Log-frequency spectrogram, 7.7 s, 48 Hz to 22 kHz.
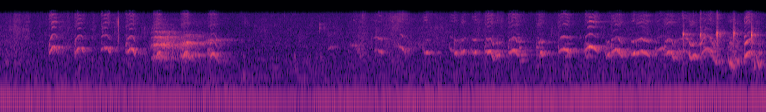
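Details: Several poodle puppies in 2012 whine together, short rising and falling squeaks overlapping in a continuous chorus with brief pauses, while a constant low hum runs underneath.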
